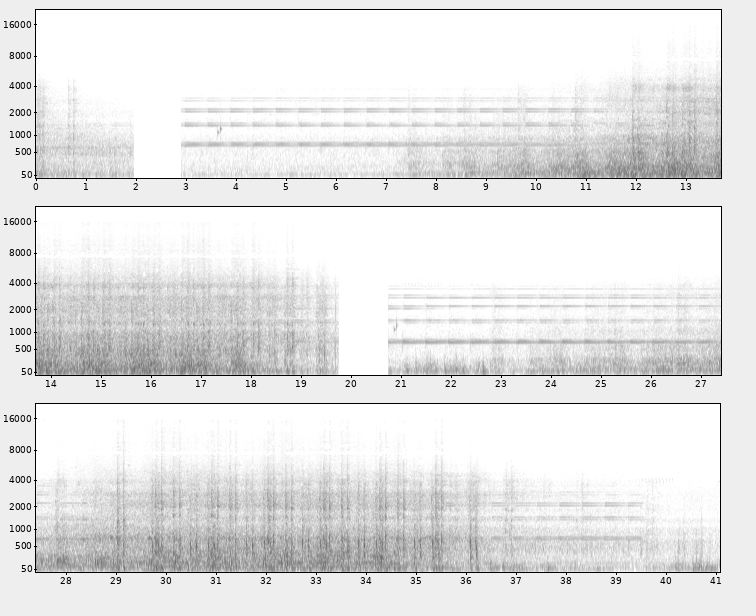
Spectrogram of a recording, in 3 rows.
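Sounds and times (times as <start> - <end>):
train passing close by: 0.0 - 2.0, 2.9 - 19.8, 21.0 - 41.0
wheels clicking over rail joints: 26.4 - 37.1.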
